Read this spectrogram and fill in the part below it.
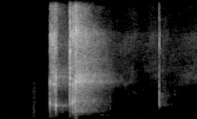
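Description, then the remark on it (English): A can of strong beer being cracked open: a quick metallic click, then a sharp snap with a short fizzing hiss that fades within half a second, followed by one faint tick. No voices. “A can opening.”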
